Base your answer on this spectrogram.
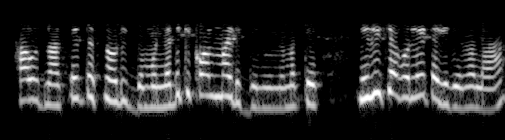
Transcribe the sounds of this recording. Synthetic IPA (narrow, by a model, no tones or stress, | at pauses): hɐwd̪unaːsʈeːʈɐsno̞ːɽid̪ːumunːeɐd̪ɐkːekaːlmaːɽid̪ːiniːnumɐt̪ːe | niɾiːt͡ʃaːɡoleːʈaːɡid̪eːnɐlːa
